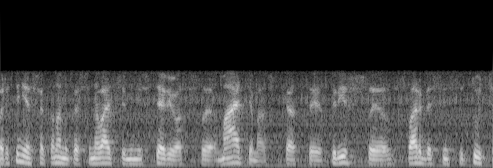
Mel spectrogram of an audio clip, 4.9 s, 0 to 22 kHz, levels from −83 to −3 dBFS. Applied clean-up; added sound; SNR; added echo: none; Engine / Vehicle; 16 dB; none.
